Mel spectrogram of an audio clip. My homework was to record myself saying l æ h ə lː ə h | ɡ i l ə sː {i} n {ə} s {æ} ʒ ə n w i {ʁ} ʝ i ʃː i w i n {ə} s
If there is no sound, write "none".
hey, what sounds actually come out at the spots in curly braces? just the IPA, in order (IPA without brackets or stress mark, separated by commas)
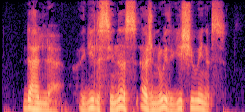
i, ə, æ, ð, ə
